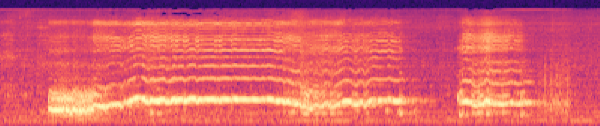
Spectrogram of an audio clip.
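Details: Ferret hob and jill during flirting and mating, kept indoors: a loud, drawn-out whining squeal holds steady for about two seconds with a slight wavering dip, then a shorter second whine follows after a brief pause.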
